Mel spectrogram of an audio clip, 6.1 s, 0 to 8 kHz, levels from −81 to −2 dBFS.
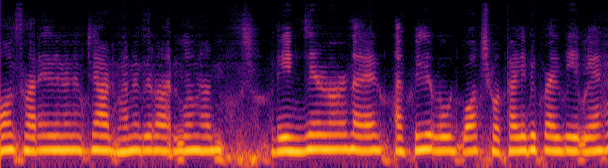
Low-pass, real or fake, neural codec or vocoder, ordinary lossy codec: none; fake; codec, 16 kHz, 0.5 kbps, FreqCodec, larger model; none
